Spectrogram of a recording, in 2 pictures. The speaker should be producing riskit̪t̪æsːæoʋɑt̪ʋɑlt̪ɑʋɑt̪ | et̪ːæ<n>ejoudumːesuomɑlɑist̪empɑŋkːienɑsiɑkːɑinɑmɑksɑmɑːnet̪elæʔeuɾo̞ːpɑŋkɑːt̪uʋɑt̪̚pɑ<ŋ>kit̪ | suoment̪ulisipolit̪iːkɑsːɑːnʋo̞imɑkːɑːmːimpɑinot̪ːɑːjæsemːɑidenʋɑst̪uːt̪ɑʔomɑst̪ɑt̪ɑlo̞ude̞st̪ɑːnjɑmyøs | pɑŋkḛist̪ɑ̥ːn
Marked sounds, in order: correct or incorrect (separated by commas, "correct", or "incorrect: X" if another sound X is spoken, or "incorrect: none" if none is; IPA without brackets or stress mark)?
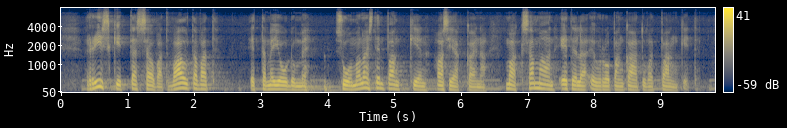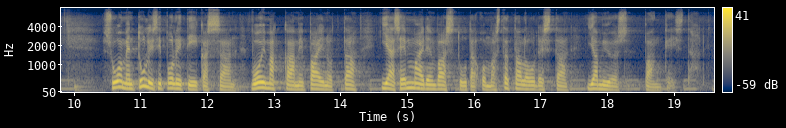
incorrect: m, correct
